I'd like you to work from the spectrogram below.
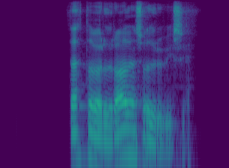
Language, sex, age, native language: Icelandic, male, 20-29, Icelandic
